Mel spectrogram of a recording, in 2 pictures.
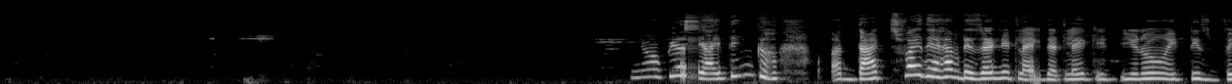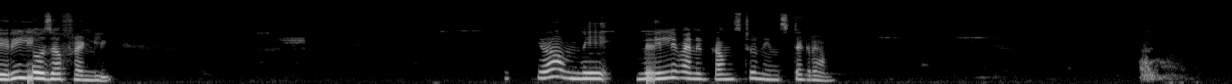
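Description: Speech with a breathy, grainy top end throughout, likely from Bluetooth LC3 compression at about 48 kbps. Lost LE Audio frames, concealed by the decoder repeating and fading the last spectrum, cause noisy smears at 1.10, 2.60, 4.18, 6.81, 10.30, 12.60, 18.79 and 21.92 s. The longest losses are about 140 to 150 ms in total, at 2.60 and 6.81 s, the second scattered over about 180 ms.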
